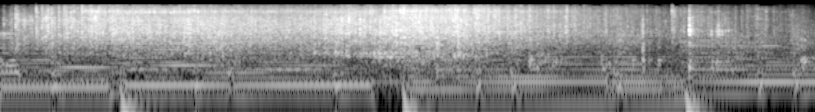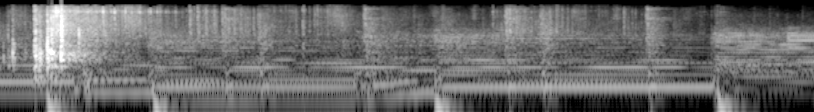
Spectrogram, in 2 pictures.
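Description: Green plastic beads poured out of a plastic cup onto a table, a dense rattling cascade for the first three seconds or so, with a sharper clatter about four seconds in. Background music with a steady bass beat plays underneath.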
